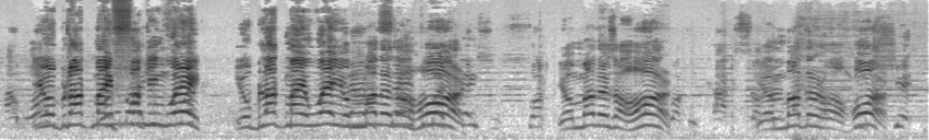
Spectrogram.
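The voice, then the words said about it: Screaming in an Indian accent. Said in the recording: “I'm screaming a guy at an Indian accent. ... Screaming his mother's a whore.”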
